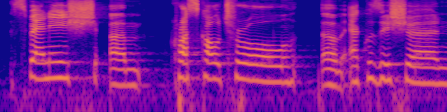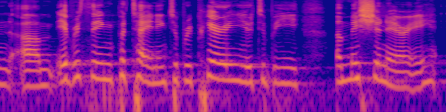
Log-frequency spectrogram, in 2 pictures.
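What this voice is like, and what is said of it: South African accent with Texan touches. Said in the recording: “that's why I have an accent, because I was born in South Africa... I lived in Texas for a while, so I do say y'all a lot... that's where the Texas comes in”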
